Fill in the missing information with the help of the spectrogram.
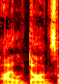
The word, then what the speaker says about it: Isle of Dogs: And I guess that's the thing that I really enjoyed about Isle of Dogs was, did I say it right? – Yes.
